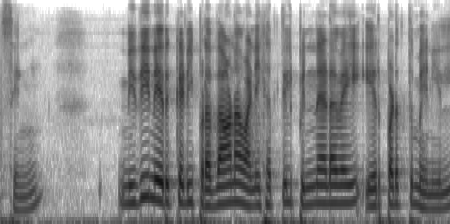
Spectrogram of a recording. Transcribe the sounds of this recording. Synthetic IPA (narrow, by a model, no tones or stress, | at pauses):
sɪŋ | nɪðineɾkɐɽipɪɾɐðaːnɐʋɐɳɪɣɐt̪ːɪlpɪnːɐɽɐʋɐɪʔeːrpɐɽɯt̪ːɯmɛnɪl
